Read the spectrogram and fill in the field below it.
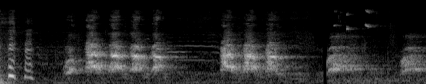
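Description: Several dogs, not kept in kennels, bark in quick bursts of yips and bow-wows at the reception entrance of an animal shelter: three clusters of rapid barking separated by short pauses, with a higher whine near the end.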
